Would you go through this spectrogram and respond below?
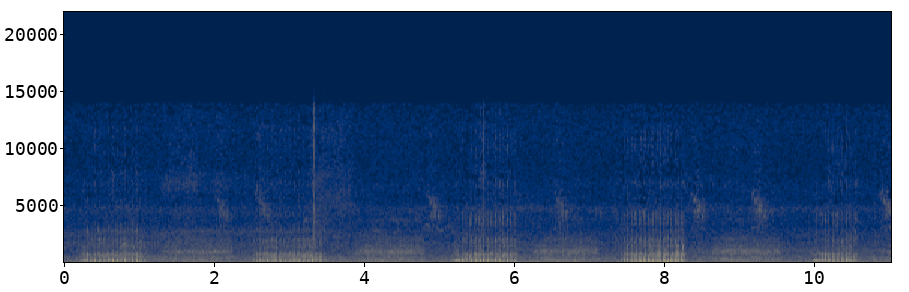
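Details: Sleeping pig at a South Wales monkey sanctuary, Cefn-Yr-Erw, snoring in a steady rhythm: six coarse, low rumbling breaths roughly every two seconds, with faint chirping birds behind.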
